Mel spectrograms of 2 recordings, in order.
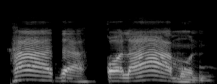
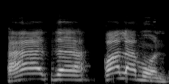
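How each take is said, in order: First: The vowel after the l is long. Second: The vowel after the l is short. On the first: The speaker calls it wrong. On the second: The speaker calls it right.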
